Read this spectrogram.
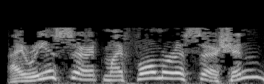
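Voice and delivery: high, emphatic philosopher voice; Copykeck plunging in. A narrator's reading. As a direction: launch straight in, pitched high. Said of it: "began Copykeck with a plunge".

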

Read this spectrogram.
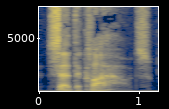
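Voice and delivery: ordinary delivery, nothing marked

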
